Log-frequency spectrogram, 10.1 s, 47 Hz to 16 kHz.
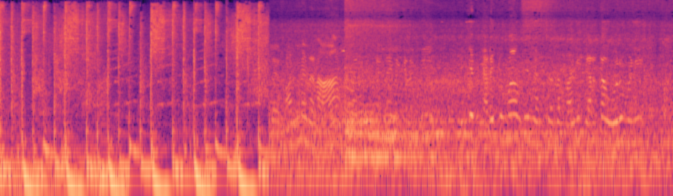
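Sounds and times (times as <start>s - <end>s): indistinct voices: 4.0s - 9.2s
vehicle engine humming: 4.0s - 10.0s.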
